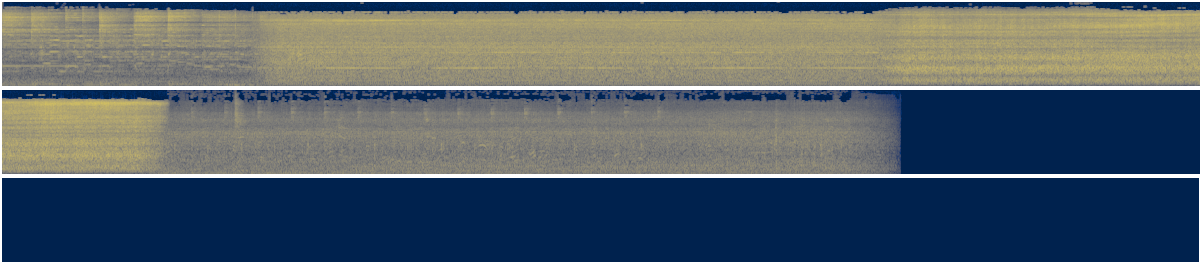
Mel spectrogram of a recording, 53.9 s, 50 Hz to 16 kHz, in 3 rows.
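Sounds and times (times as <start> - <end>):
music: 0.0 - 3.9
jet engines rushing and whining: 0.0 - 31.4
voices: 21.8 - 30.6.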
